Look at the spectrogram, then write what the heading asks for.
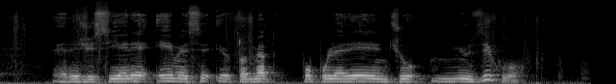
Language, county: Lithuanian, Kaunas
